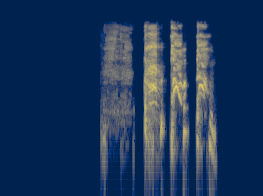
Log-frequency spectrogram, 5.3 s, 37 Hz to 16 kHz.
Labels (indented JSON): {
  "expert_labels": [
    {
      "quality": "good",
      "cough_type": "dry",
      "dyspnea": false,
      "wheezing": false,
      "stridor": false,
      "choking": false,
      "congestion": false,
      "nothing": true,
      "diagnosis": "upper respiratory tract infection",
      "severity": "mild"
    }
  ],
  "age": 24,
  "gender": "male",
  "respiratory_condition": false,
  "fever_muscle_pain": false,
  "status": "healthy"
}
